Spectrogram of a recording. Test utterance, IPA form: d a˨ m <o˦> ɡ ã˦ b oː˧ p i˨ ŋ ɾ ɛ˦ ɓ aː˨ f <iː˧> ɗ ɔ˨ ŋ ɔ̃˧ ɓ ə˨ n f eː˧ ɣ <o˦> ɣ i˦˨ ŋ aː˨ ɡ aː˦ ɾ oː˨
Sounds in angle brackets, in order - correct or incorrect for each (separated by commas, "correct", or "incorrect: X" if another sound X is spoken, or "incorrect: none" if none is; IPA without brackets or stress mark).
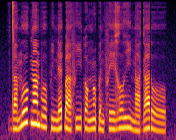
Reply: incorrect: oː˦, correct, correct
